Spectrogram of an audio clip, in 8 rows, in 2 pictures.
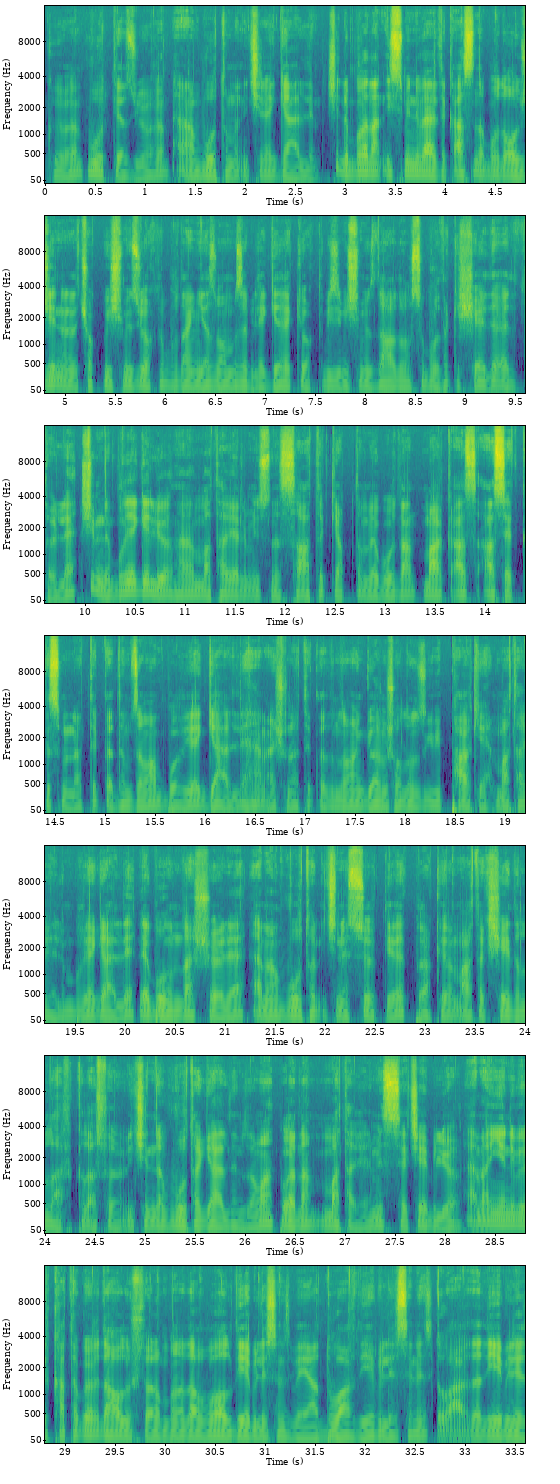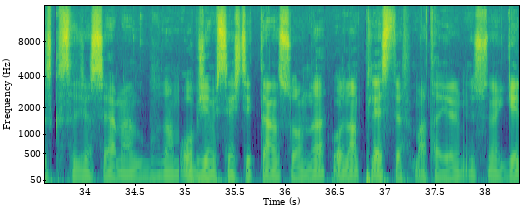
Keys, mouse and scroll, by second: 0.7 o, 4.2 click, 10.2-14.5 right drag, 16.3 click, 17.1-17.5 scroll up 2, 19.2 click, 23.1 click, 28.9 click, 29.8 click, 30.2 click, 30.8 click, 31.0-32.8 drag, 34.5-36.4 right drag, 37.3-37.7 right drag, 38.1-38.3 right drag.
